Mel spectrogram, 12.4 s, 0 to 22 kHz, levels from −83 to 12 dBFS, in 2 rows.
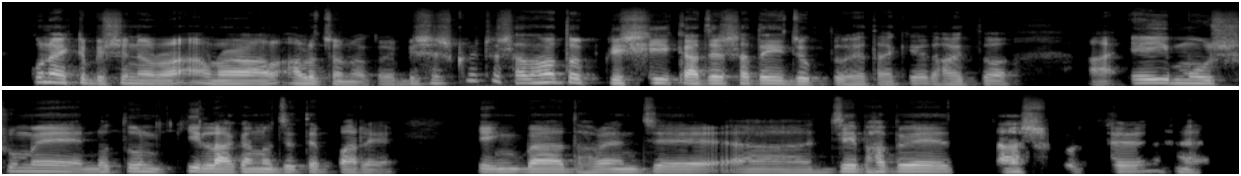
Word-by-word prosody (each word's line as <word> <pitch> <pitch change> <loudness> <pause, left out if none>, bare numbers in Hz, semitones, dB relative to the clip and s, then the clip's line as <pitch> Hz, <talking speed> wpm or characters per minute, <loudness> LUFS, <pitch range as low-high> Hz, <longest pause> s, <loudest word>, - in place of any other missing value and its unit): কোন 215 - -1
একটা - - -3
বিষয় 160 - 0
নিয়ে 145 - +2
ঊনা 145 +2 +4
উনারা 140 -1 +4 0.2
আলোচনা 130 -5 -1
করে। 110 - -9
বিশেষ 155 +3 -1
করে 280 - -7 0.2
সাধারণত 195 +3 +4 0.2
কৃষি 160 +3 +4
কাজের 150 +1 +6
সাথেই 150 -1 +3
যুক্ত 130 0 -2
হয়ে 120 0 -5
থাকে। 120 +4 -7 0.2
হয়তো 130 +2 -5 0.5
অ্যা - - -5 0.2
এই 170 - +6 0.2
মৌসুমে 155 +1 -1 0.2
নতুন 145 +3 -3 0.2
কি 170 - -1
লাগানো 135 +1 +3
যেতে 130 +1 -3
পারে, 120 -1 -1 0.5
কিংবা 135 -1 +2 0.2
ধরেন 130 +2 -2
যে, 140 - -2 0.3
অ্যা - - -4 0.4
যেভাবে 145 0 +2 0.4
চাষ - - +2 0.2
করছে, 145 - -7 0.3
হ্যাঁ? - - -7
140 Hz, 165 wpm, -24 LUFS, 130-155 Hz, 0.5 s, কাজের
